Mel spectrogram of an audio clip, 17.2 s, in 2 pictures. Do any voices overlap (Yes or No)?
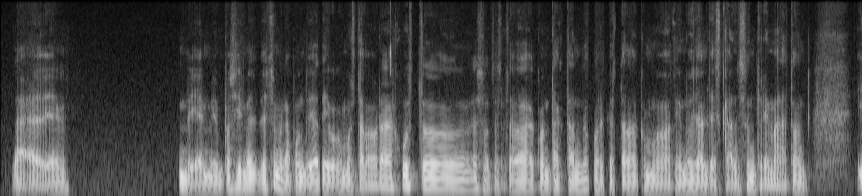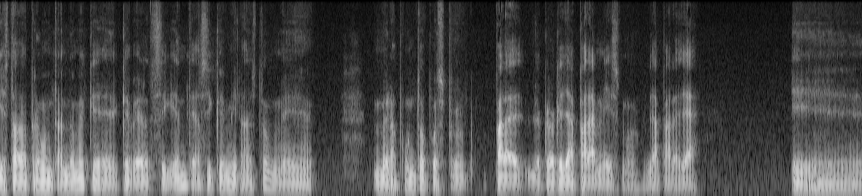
No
